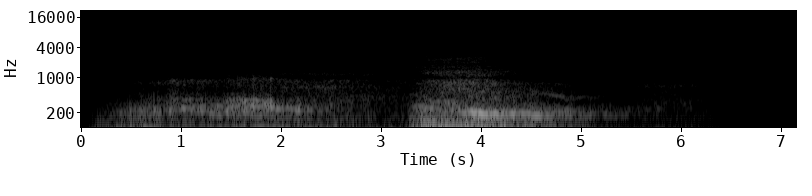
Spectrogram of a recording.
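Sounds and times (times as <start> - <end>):
deathly monster breathing vocals: 1.9 - 6.4.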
